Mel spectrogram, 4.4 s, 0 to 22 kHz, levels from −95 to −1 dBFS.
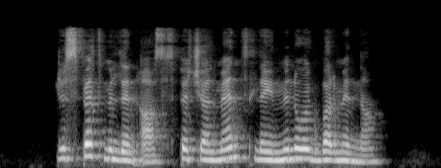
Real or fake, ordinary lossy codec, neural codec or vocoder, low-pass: fake; Opus, 64 kbps; autoencoder, 48 kHz, 128 numbers a frame, DAC-VAE, trained on Japanese speech; 10.8 kHz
